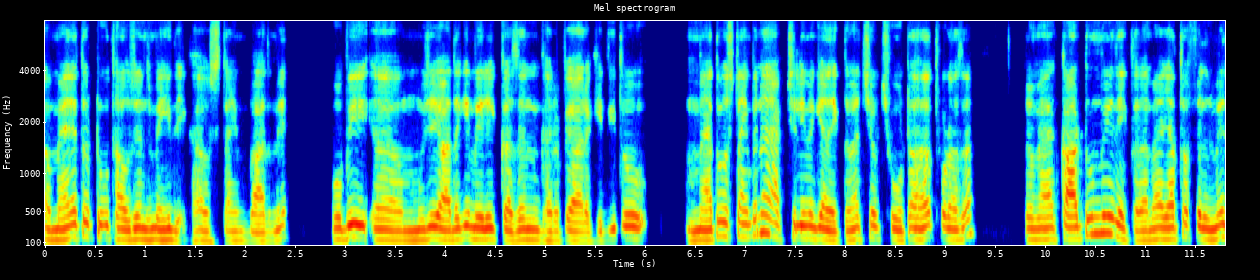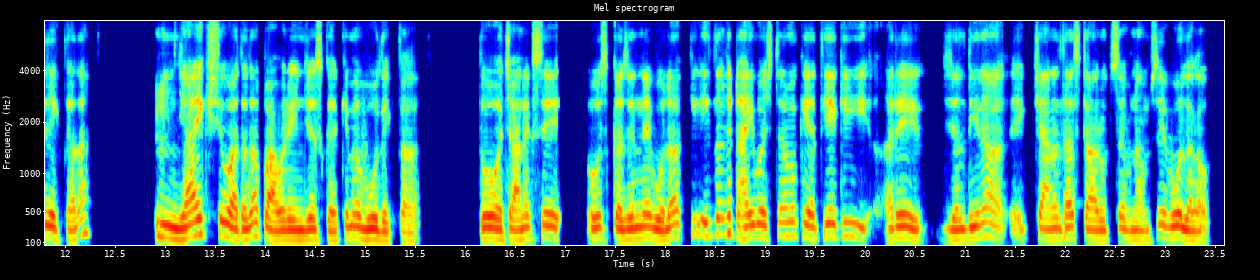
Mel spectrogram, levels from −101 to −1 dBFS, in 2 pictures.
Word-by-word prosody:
अ, 135 Hz, -, -1 dB
मैंने 140 Hz, +6 st, +1 dB, 0.2 s
2000s 140 Hz, -3 st, 0 dB
में 140 Hz, -, +2 dB
ही 135 Hz, -, +3 dB
देखा 125 Hz, 0 st, -8 dB
उस 115 Hz, -5 st, -6 dB
टाइम 125 Hz, 0 st, -8 dB
बाद 115 Hz, -1 st, -4 dB
में, 135 Hz, -, -4 dB, 0.5 s
वो 145 Hz, -, +1 dB
भी 165 Hz, +3 st, +6 dB
अ, 140 Hz, -, -5 dB, 0.3 s
मुझे 130 Hz, +4 st, +1 dB
याद 135 Hz, -2 st, +2 dB
है 140 Hz, -, 0 dB
कि 160 Hz, -, +1 dB
मेरी 145 Hz, -1 st, +4 dB
कज़िन 135 Hz, +1 st, 0 dB
घर 125 Hz, 0 st, -4 dB
पे 135 Hz, -, -1 dB
आ -, -, -2 dB
रखी 120 Hz, +1 st, -7 dB
थी 135 Hz, +3 st, -5 dB
तो 155 Hz, -1 st, +2 dB, 0.5 s
मैं 130 Hz, +1 st, +1 dB
तो 185 Hz, -, -3 dB
उस 175 Hz, -3 st, -4 dB
टाइम 175 Hz, -3 st, -2 dB
पे 200 Hz, -, -4 dB
ना 230 Hz, 0 st, +1 dB
एक्चुअली 160 Hz, +1 st, -1 dB
में 155 Hz, -2 st, +1 dB
क्या 145 Hz, -2 st, +3 dB
देखता 125 Hz, 0 st, -1 dB
था, -, -, 0 dB
मैं 145 Hz, -, -2 dB
जब 160 Hz, -2 st, -3 dB
छोटा 140 Hz, +1 st, -1 dB
था 155 Hz, -, +1 dB
थोड़ा-सा, 145 Hz, +2 st, -1 dB, 0.6 s
तो 140 Hz, -, -1 dB
मैं 140 Hz, +1 st, -1 dB
कार्टून 155 Hz, +8 st, +2 dB
भी 225 Hz, -, +4 dB
नहीं 220 Hz, -, +3 dB
देखता 135 Hz, -6 st, -1 dB
था, 125 Hz, -, -1 dB
मैं 140 Hz, +3 st, -1 dB
या 145 Hz, 0 st, +3 dB
तो 170 Hz, -, -2 dB
फ़िल्में 150 Hz, -1 st, +1 dB
देखता 135 Hz, -4 st, +1 dB
था, 215 Hz, -, -5 dB, 0.7 s
उहुँ, 160 Hz, -5 st, +5 dB
या 155 Hz, +4 st, +5 dB
एक 205 Hz, +1 st, +3 dB
शो 185 Hz, -3 st, +2 dB
आता 140 Hz, -1 st, +3 dB
था 170 Hz, +4 st, +1 dB
पावर 125 Hz, +1 st, +4 dB
रेंजर्स 130 Hz, 0 st, +4 dB
करके, 125 Hz, +4 st, -2 dB
मैं 155 Hz, 0 st, +1 dB
वो 140 Hz, -1 st, +6 dB
देखता 120 Hz, -1 st, -4 dB
था। -, -, -14 dB, 0.6 s
तो 150 Hz, 0 st, +6 dB
अचानक 135 Hz, +2 st, 0 dB
से 155 Hz, +1 st, 0 dB, 0.3 s
उस 145 Hz, -1 st, +1 dB
कज़िन 140 Hz, 0 st, +4 dB
ने 155 Hz, 0 st, +2 dB
बोला 140 Hz, +4 st, +3 dB
कि 185 Hz, +3 st, -7 dB
एकदम 210 Hz, +3 st, -4 dB
से 225 Hz, -, +1 dB
ढाई 155 Hz, +1 st, +1 dB
बजते 170 Hz, 0 st, -1 dB
हैं -, -, -4 dB
और -, -, -4 dB
वो -, -, -12 dB
कहती 160 Hz, -1 st, 0 dB
है 175 Hz, -, +2 dB
कि, 175 Hz, -4 st, -4 dB, 0.2 s
"अरे! 145 Hz, -1 st, +2 dB, 0.3 s
जल्दी 135 Hz, +3 st, +2 dB
ना 180 Hz, +2 st, -4 dB, 0.3 s
एक 135 Hz, -, -10 dB
चैनल 140 Hz, -1 st, -1 dB
था 150 Hz, -, +2 dB
स्टार 135 Hz, -4 st, -2 dB
उत्सव 130 Hz, +1 st, -3 dB
नाम 130 Hz, -1 st, -3 dB
से, 170 Hz, -, -2 dB
वो 160 Hz, +1 st, +4 dB
लगाओ।" 130 Hz, -3 st, +1 dB
140 Hz, 245 wpm, -23 LUFS, 130-160 Hz, 0.7 s, भी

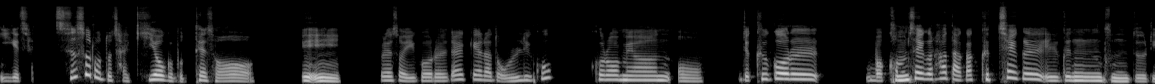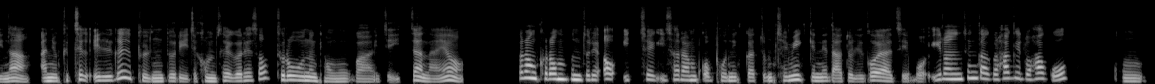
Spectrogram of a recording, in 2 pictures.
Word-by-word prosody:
이게 160 Hz, +1 st, -3 dB
스 -, -, -13 dB, 0.2 s
스스로도 320 Hz, -, 0 dB
잘 155 Hz, -4 st, -10 dB
기억을 215 Hz, -6 st, +3 dB
못해서 150 Hz, -1 st, -2 dB, 0.5 s
예예 160 Hz, -4 st, +5 dB, 0.4 s
그래서 185 Hz, -2 st, -2 dB
이거를 165 Hz, +1 st, -2 dB
짧게라도 215 Hz, -6 st, -3 dB
올리고 190 Hz, -, -3 dB, 0.4 s
그러면 205 Hz, -4 st, +2 dB
어 150 Hz, -2 st, -4 dB, 0.4 s
이제 205 Hz, -4 st, -4 dB
그거를 245 Hz, +1 st, +4 dB, 0.4 s
뭐 170 Hz, -1 st, -2 dB
검색을 235 Hz, +8 st, +4 dB
하다가 215 Hz, -7 st, 0 dB
그 220 Hz, +1 st, -4 dB
책을 255 Hz, -7 st, +1 dB
읽은 175 Hz, 0 st, +3 dB
분들이나 145 Hz, -2 st, -1 dB
아니면 155 Hz, +1 st, +2 dB
그 -, -, -10 dB
책을 215 Hz, -6 st, -3 dB
읽을 185 Hz, -, +2 dB
분들이 150 Hz, -, -2 dB
이제 135 Hz, -, -8 dB
검색을 160 Hz, +2 st, 0 dB
해서 255 Hz, +10 st, -3 dB
들어오는 195 Hz, -5 st, +3 dB
경우가 135 Hz, -2 st, -5 dB
이제 130 Hz, -, -12 dB
있잖아요. 170 Hz, 0 st, -1 dB, 0.5 s
그럼 295 Hz, 0 st, +6 dB
그런 245 Hz, -2 st, +5 dB
분들이 215 Hz, -1 st, +3 dB
'어 250 Hz, -, +4 dB
이 190 Hz, -, -8 dB
책 220 Hz, -3 st, -4 dB
이 -, -, -7 dB
사람 205 Hz, -1 st, 0 dB
거 200 Hz, -, -3 dB
보니까 170 Hz, -1 st, -3 dB
좀 160 Hz, -, -5 dB
재밌겠네. 180 Hz, -4 st, +1 dB
나도 145 Hz, +1 st, -4 dB
읽어야지.' 150 Hz, +2 st, -1 dB
뭐 -, -, -7 dB
이런 245 Hz, +3 st, +3 dB
생각을 275 Hz, -3 st, +1 dB
하기도 280 Hz, -3 st, -2 dB
하고 260 Hz, -1 st, 0 dB, 0.6 s
음 145 Hz, -1 st, -2 dB
185 Hz, 325 characters per minute, -23 LUFS, 155-230 Hz, 0.6 s, 그럼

